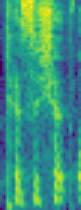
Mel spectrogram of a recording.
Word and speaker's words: Pesichet: Also der Ägypter, der mir immer Bescheid sagt, wie altägyptisch ausgesprochen wird, der hat zu mir gesagt, es wird Pesichet ausgesprochen, weil sie war nämlich Ägypterin.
